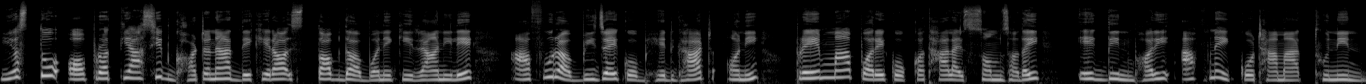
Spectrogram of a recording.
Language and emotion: Nepali, neutral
